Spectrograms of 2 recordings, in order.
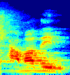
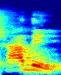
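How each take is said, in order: First: সাবাদিন said "sha-ba-din", the ব sounded; three syllables in সাবাদিন, as if read letter by letter; spelling pronunciation. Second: স্বাধীন said as "shadhin", with a silent ব; correct pronunciation. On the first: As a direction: voice the ব in সাবাদিন as a full "ba". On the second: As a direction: say স্বাধীন as two syllables, sha-dhin. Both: Shown as a demonstration. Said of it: "এটার উচ্চারণ তো সাবাদিন না".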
